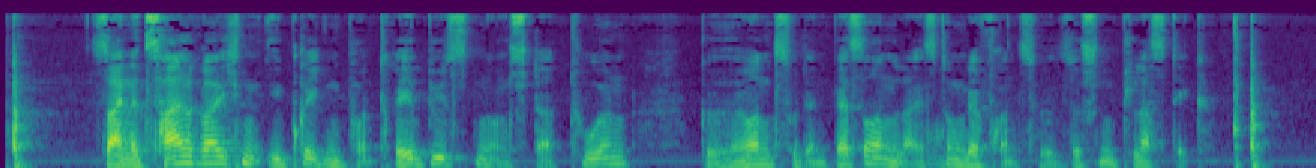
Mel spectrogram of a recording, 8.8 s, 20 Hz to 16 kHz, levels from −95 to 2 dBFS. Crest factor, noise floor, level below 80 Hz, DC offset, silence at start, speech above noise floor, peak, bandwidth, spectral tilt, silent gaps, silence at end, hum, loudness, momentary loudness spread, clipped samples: 22 dB; -45 dBFS; -46 dBFS; under 0.1%; 0.1 s; 22 dB; -2 dBFS; 12 kHz; -4 dB/octave; none; 0.35 s; none; -23 LUFS; 16 LU; under 0.1%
